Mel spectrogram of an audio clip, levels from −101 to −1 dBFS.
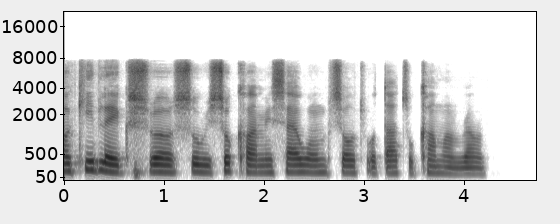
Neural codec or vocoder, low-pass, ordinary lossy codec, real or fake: codec, 16 kHz, 0.9 kbps, LongCat-Audio-Codec; none; none; fake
